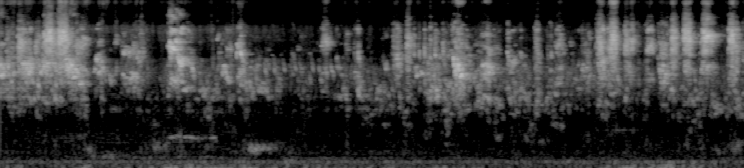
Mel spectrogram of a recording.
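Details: Chicks of the chicken cheeping together: loud bursts of thin, high chirps at the start and end, with a softer, sparser patch of peeps between.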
